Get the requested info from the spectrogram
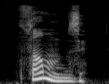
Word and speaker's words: thumbs: thumb 이게 기본형이잖아요. 근데 엄지손가락 두 개라고 했으니까 s 복수형 어미가 붙은 겁니다. 근데 thumb, thumb 이게 기본형 발음이에요. 그리고 복수형이 붙어도 thumbs, thumbs 라고 하셔야지 thumbs, thumbs 이렇게 하시면 안 된다라는 게 팁이 되겠습니다. 어, 철자에는 남아있는 b이지만 소리는 묵음이다라는 게 힌트가 되겠죠.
